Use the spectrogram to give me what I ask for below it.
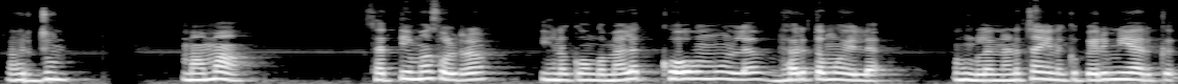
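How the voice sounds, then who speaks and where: A woman's voice: mid-range voice, level tone, measured pace, long pauses, dark tone, dull audio, close to an everyday voice. Woman voicing a weary, sincere brother-in-law. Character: young brother-in-law, exhausted from grief, sincere. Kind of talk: cartoon voice acting.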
